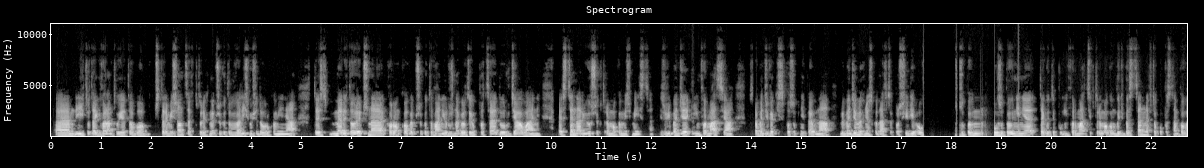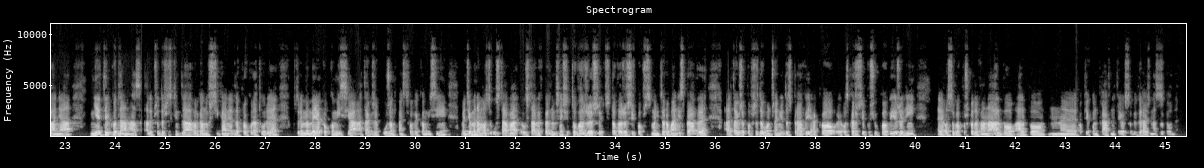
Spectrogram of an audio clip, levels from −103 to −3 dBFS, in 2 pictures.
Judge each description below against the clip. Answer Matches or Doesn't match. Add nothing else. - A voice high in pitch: Doesn't match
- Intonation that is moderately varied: Doesn't match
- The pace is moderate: Matches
